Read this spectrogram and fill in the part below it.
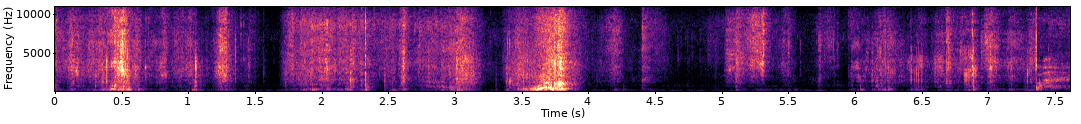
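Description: Close, soft zipping strokes of a large zipper on a camera gear bag being pulled, several short runs with one louder pull midway, amid light fabric rustling.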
